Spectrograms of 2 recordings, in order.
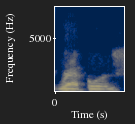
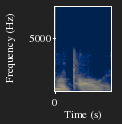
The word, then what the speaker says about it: Rapala: For me, I mean, I grew up casting spinnerbaits and Rapalas, or actually Rapalas, I believe, is how they're supposed to be pronounced. Upstate New York, we call them Rapalas.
